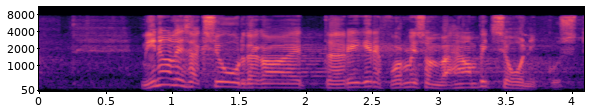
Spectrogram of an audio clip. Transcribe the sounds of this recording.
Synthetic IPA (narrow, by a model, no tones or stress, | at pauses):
minɑlis̬ɑksjuːɾd̪̥eɡ̥ɑe̞t̪ːˑɾiːɡiɾe̞hfo̞rmiso̞nvæɦeɑmbit̪sio̞ːnʲikːˑust̪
